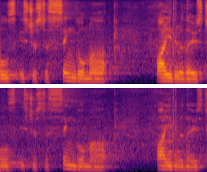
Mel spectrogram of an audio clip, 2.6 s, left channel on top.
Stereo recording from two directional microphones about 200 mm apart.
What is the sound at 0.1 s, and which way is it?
Speech, 45° left (ahead or behind).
